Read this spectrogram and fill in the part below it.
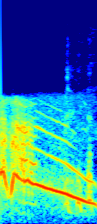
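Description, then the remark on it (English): A man who has just won a cash prize lets out a single long, loud celebratory yell, starting high and sliding steadily downward in pitch as it trails off. “Can you give it the greatest yell you've ever yelled out in the middle of the paddock or wherever you are?”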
